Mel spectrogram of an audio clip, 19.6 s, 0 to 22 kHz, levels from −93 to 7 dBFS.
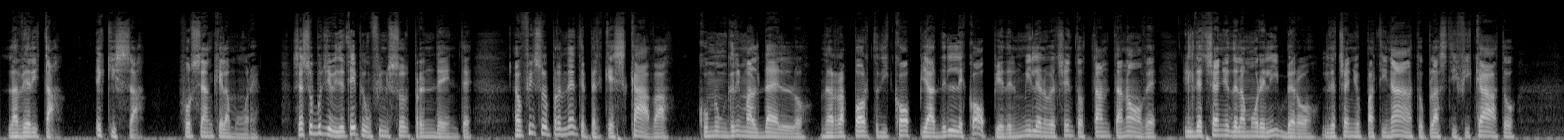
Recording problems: none

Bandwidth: 15 kHz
